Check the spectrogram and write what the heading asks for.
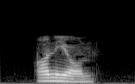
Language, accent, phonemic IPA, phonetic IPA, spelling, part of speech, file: Armenian, Eastern Armenian, /ɑniˈjon/, [ɑnijón], անիոն, noun, Hy-անիոն.ogg
- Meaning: anion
